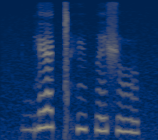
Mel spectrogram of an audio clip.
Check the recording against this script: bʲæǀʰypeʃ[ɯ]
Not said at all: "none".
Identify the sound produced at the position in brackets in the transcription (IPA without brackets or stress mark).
ɯ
